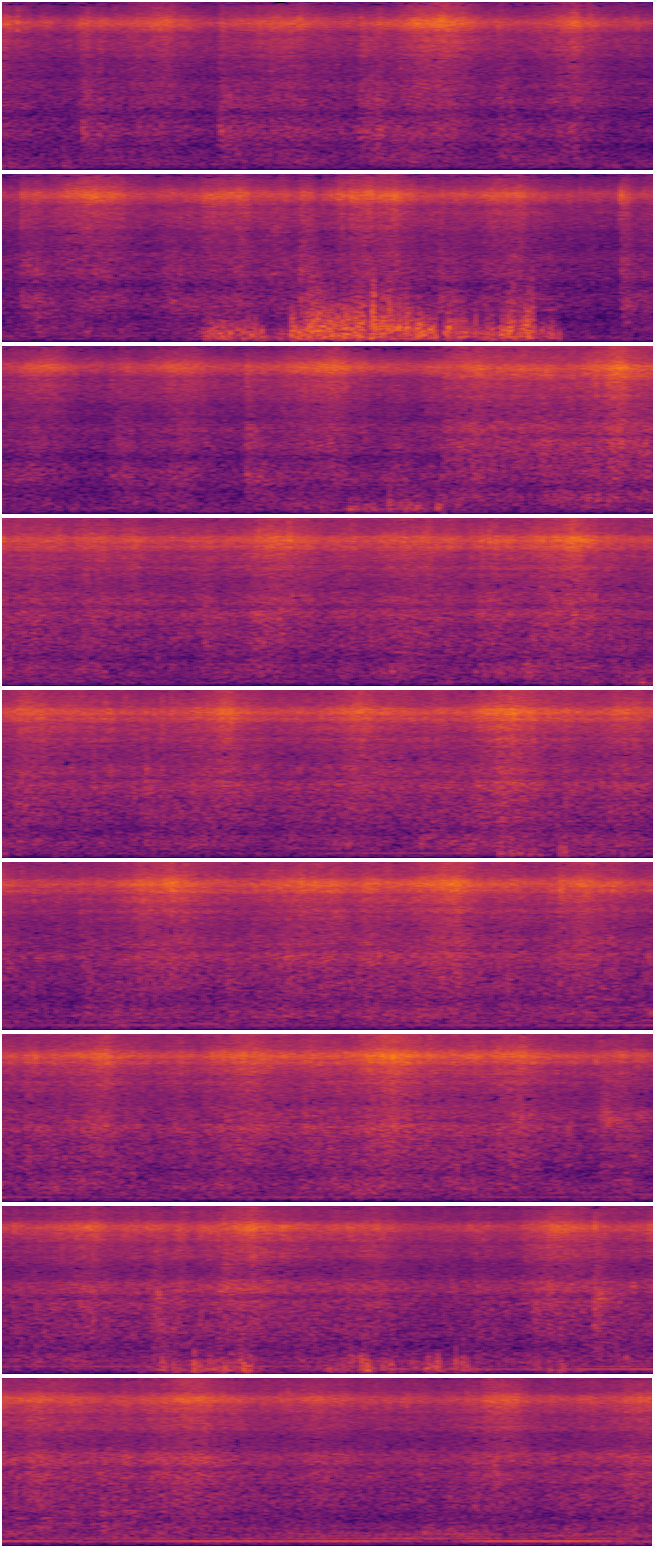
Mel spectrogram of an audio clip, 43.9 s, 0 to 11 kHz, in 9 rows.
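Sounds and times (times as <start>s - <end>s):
ship propeller churning water: 0.0s - 43.9s
wind buffeting microphone: 6.2s - 10.6s, 11.8s - 14.9s, 22.9s - 26.6s, 34.4s - 39.3s.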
